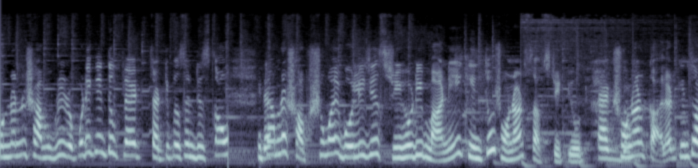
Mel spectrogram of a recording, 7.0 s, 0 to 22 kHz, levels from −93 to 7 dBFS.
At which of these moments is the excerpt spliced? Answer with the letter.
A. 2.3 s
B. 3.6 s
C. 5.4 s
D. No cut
A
